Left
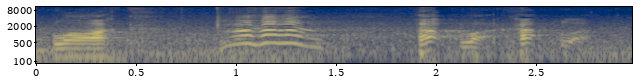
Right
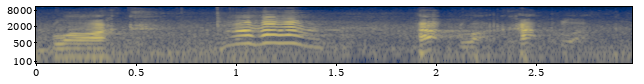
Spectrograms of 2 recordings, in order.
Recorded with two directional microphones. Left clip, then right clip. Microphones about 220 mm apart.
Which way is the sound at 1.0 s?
10° left (ahead or behind).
